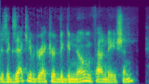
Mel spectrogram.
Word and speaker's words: GNOME: executive director of The Gnome Foundation yes there you do pronounce the G it's not silent and at open logic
